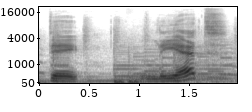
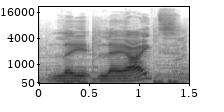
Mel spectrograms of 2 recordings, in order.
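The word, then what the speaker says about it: de Ligt: the pronunciations of like de leet Le leite I think is how you pronounce it I see that like the i j is like a ea and that kind of noise so I'm practicing the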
